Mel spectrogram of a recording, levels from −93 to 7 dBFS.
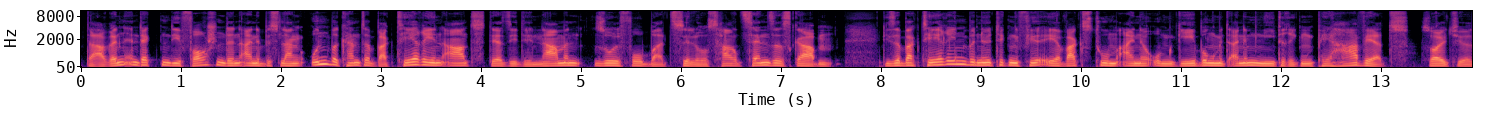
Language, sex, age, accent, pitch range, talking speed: German, male, 40-59, German, 110-140 Hz, 120 wpm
